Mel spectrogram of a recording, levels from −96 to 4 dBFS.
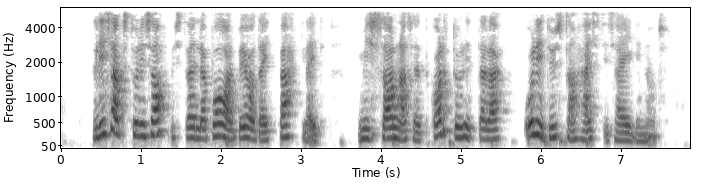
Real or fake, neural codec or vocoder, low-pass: real; none; 5.4 kHz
